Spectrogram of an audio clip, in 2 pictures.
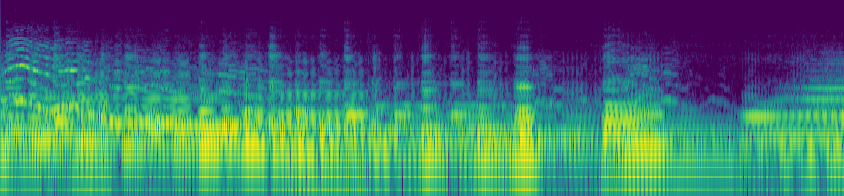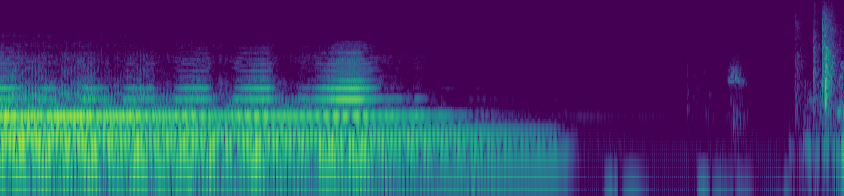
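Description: Woodwind trio of clarinet and two saxophones playing the closing bars of a jazz piece: moving lines, then a long held chord that fades away about fourteen seconds in.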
